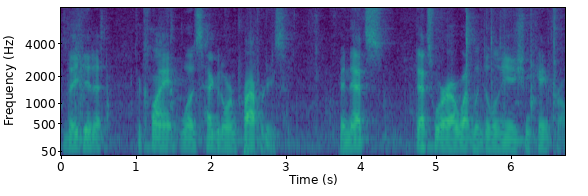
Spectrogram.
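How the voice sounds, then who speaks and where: A man speaks in a monotone with flat intonation at a moderate pace, leaving long, frequent pauses. Noticeable background noise is present. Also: medium pitch for a man. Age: 70s. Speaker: project consultant presenting to board. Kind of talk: public meeting discussion.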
